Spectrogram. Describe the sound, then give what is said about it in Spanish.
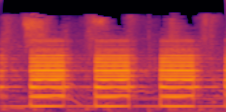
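Loud alarm sound effect: a harsh, buzzing electronic tone sounds in evenly spaced bursts, three full ones with a fourth starting at the end, with short silent gaps between them. “Esto sí que es una alarma.”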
